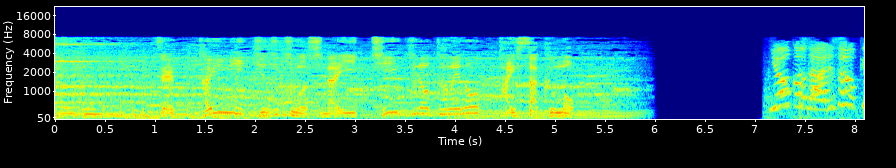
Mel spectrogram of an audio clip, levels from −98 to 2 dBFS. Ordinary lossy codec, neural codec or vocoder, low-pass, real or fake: none; vocoder, 44.1 kHz, 128 mel bands every 256 samples, BigVGAN v2; 7.2 kHz; fake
